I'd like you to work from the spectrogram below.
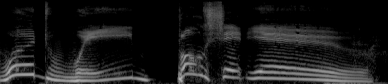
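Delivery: high-pitched voice. Doing the group's catchphrase in the voice they picked, high-pitched voice. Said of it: "I like the high pitch one".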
